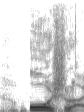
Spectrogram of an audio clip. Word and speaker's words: Orgler: Orgler is how we pronounced Arton's last name, and I keep calling him Ayrton as well. I'm so sorry, Arton. There, he rounds out the top 10.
